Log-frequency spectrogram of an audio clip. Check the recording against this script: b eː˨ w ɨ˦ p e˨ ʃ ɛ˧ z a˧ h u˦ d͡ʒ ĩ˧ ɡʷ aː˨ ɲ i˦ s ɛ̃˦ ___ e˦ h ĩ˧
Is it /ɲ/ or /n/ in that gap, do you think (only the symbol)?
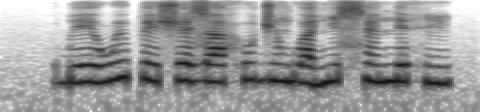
n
